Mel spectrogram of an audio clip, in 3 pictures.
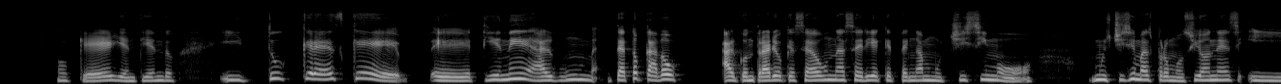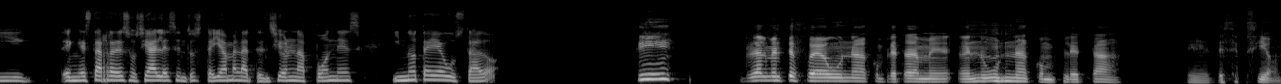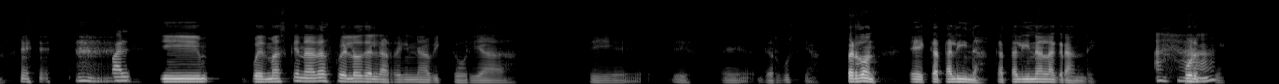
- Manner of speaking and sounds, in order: tapping; laughing while speaking: "una"; laugh
- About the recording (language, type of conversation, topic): Spanish, podcast, ¿Cómo influyen las redes sociales en la popularidad de una serie?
